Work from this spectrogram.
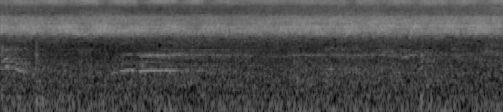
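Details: Cicadas sing in summer over a school playground: a steady, dense, hissing drone fills the high range without pause, with a few faint bird-like whistles below.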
